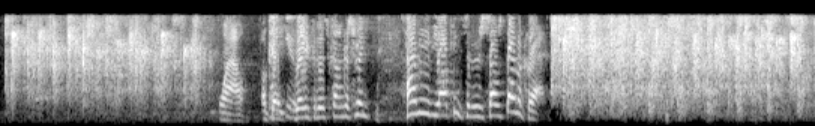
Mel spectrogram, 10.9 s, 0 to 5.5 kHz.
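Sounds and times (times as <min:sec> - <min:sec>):
audience clapping at a college campus event: 0:00.0 - 0:02.9, 0:07.3 - 0:10.8
speech: 0:02.9 - 0:07.3.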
